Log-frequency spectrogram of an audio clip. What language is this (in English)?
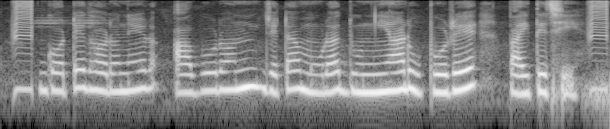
Bangla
